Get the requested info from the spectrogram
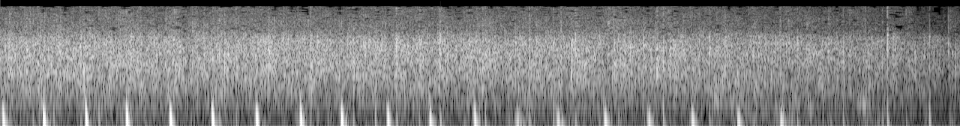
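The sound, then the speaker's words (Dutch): At a Christmas night church service, the audience claps steadily in sustained applause for a band, a dense, loud wash of many hands with a faintly rhythmic pulse running through it, continuing evenly throughout with no talking. “En met dat we applaudisseren voor jullie.”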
